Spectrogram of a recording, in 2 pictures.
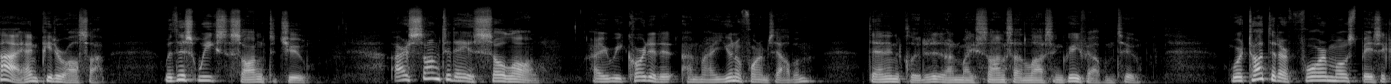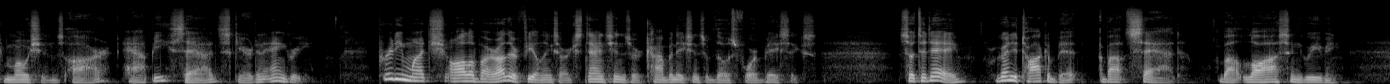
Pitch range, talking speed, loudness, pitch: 105-155 Hz, 170 wpm, -25 LUFS, 120 Hz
